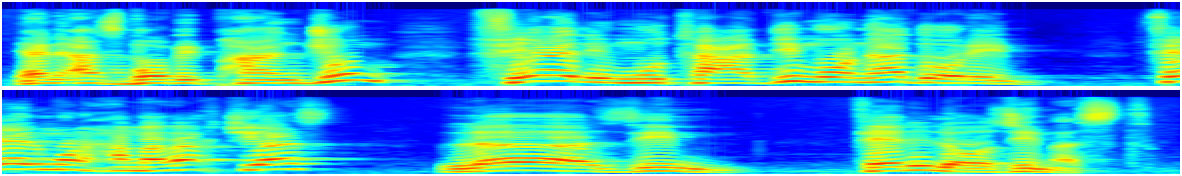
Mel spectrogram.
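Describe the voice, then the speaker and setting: Man, high-pitched voice, Tajik Persian accent, grammar lesson, stretches out example words, asks and answers his own questions. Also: very animated. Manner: repeats and drawls example words slowly. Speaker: teacher of Arabic grammar.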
